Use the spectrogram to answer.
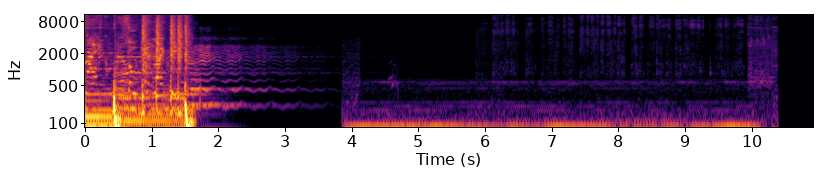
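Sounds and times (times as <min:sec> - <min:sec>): low bass tone: 0:03.9 - 0:05.9
scratchy crackling noise: 0:05.9 - 0:10.4.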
